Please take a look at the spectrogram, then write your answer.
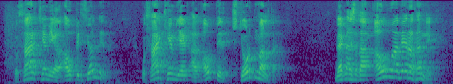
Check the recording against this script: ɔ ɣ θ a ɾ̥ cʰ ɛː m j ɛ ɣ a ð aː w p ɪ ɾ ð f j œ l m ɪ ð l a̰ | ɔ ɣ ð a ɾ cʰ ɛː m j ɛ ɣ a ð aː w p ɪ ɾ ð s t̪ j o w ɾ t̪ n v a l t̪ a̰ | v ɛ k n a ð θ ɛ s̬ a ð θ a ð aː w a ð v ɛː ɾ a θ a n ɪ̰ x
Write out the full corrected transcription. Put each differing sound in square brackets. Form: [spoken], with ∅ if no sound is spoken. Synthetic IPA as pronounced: ɔ ɣ θ a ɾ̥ cʰ ɛː m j ɛ ɣ a ð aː w p ɪ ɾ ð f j œ l m ɪ ð l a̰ | ɔ ɣ [θ] a ɾ cʰ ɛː m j ɛ ɣ a ð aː w p ɪ ɾ ð s t̪ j o w ɾ t̪ n v a l t̪ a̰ | v ɛ k n a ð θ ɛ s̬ a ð θ a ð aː w a ð v ɛː ɾ a θ a [nː] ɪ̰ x

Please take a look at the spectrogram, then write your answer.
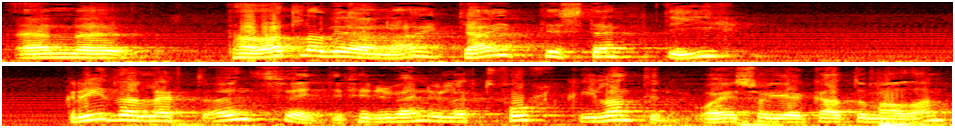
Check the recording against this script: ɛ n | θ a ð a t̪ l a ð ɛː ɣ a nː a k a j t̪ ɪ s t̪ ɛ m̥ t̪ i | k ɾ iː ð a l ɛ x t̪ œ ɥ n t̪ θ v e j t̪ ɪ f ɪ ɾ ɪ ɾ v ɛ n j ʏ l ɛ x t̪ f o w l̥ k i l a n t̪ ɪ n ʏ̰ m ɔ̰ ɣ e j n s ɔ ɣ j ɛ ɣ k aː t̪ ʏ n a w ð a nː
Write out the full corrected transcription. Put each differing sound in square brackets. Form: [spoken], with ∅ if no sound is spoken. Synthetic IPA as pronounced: ɛ n | θ a ð a t̪ l a [v] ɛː ɣ a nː a [c] a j t̪ ɪ s t̪ ɛ m̥ t̪ i | k ɾ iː ð a l ɛ x t̪ œ ɥ n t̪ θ v e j t̪ ɪ f ɪ ɾ ɪ ɾ v ɛ n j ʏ l ɛ x t̪ f o w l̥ k i l a n t̪ ɪ n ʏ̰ m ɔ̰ ɣ e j n s ɔ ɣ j ɛ ɣ k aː t̪ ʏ [m] a w ð a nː

